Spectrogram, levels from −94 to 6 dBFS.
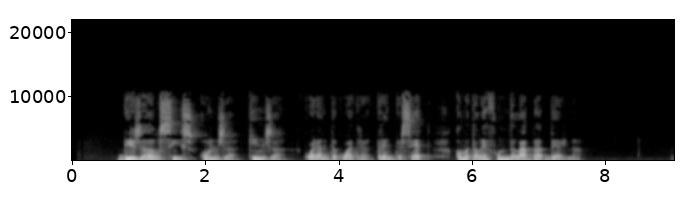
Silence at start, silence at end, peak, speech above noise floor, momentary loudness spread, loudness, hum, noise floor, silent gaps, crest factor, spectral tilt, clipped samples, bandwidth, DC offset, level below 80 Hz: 0.7 s; 1.4 s; -6 dBFS; 53 dB; 16 LU; -26 LUFS; none; -79 dBFS; none; 22 dB; -6 dB/octave; under 0.1%; 11 kHz; under 0.1%; -80 dBFS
